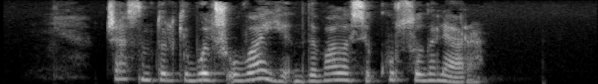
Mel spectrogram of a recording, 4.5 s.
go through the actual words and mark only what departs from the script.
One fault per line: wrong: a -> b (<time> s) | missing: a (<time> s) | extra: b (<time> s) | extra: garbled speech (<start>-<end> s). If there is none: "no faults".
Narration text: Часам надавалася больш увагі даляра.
wrong: надавалася -> толькі (1.2 s)
extra: надавалася курсу (2.3 s)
